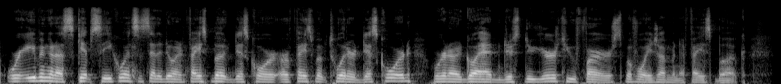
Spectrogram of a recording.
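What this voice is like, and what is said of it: Deeper, strained voice from sore throat. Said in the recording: “my throat's going out. You may be able to hear that ... you sound like a little deeper. You sound like if you were trying to slowly lean yourself into auditioning for the role of Batman”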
